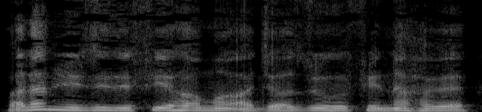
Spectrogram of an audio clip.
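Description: Gravelly husky male teacher. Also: a little high, steady tone, dark tone, no echo, studio quality. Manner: reads a text line by line and explains it, slow drawn-out example words. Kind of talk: classroom grammar lesson.

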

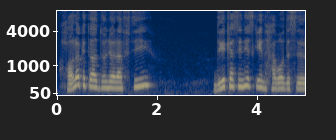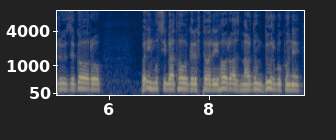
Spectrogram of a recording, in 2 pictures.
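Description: Mellow-voiced male teacher explaining poetry. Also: a little high, fairly even intonation. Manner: explains line by line, rhetorical questions to students. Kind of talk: lecture explaining classical poetry.

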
